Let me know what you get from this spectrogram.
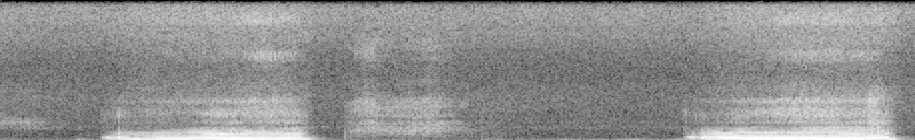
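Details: Sleeping French Bulldog snoring: two drawn-out, nasal, humming snores of about a second each, separated by a soft breathy pause.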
